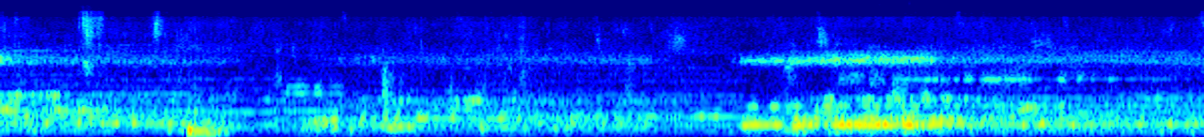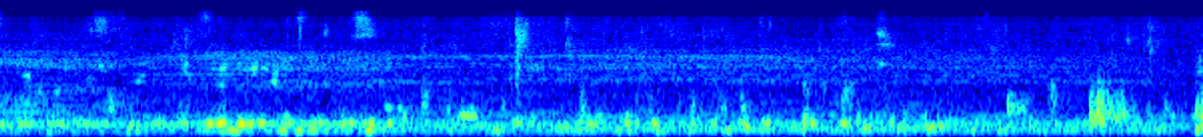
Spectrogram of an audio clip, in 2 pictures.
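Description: A man chants slowly in a large echoing room.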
